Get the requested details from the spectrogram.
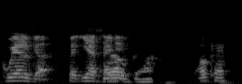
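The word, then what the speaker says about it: Gaeilge: It's pronounced Guelga, but yes, I do.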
